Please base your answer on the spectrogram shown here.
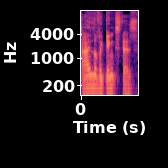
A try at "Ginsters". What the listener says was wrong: You're putting an extra G in it. Isn't it ginsters? Or are you saying gingsters? No, it's ginsters. No, it's just one G.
